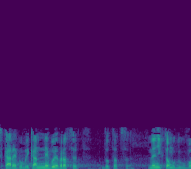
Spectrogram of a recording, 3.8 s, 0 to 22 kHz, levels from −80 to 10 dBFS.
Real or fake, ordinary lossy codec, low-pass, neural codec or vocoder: real; MP3, 24 kbps; 5.4 kHz; none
